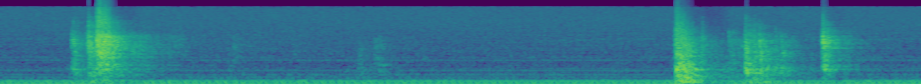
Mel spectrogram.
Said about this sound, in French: Elle a frappé à la porte. Entrez.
